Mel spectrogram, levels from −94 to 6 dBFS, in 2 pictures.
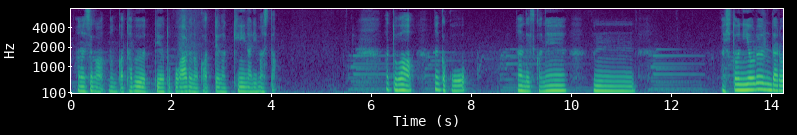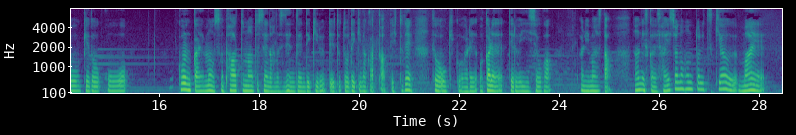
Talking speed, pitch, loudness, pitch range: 285 characters per minute, 165 Hz, -24 LUFS, 155-180 Hz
